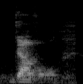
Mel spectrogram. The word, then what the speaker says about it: Duvel: been rewarded by aging duval duval harry pronounce it devil um and i'm like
